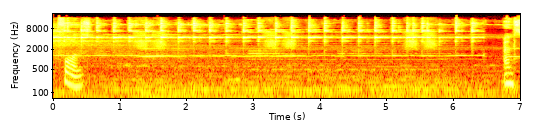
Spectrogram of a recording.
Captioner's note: bells jingling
